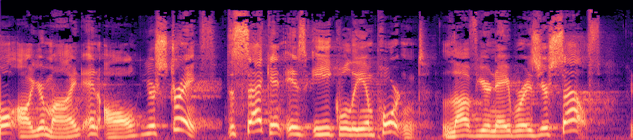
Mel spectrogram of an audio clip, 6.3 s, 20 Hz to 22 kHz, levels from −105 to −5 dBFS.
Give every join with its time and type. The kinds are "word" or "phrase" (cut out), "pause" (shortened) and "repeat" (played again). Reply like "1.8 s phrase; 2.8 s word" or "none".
2.2 s pause; 4.3 s pause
